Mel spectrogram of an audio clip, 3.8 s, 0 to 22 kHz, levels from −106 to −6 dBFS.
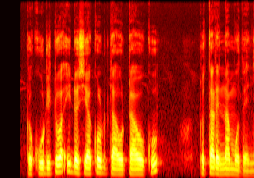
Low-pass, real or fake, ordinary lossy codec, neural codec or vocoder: none; real; none; none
